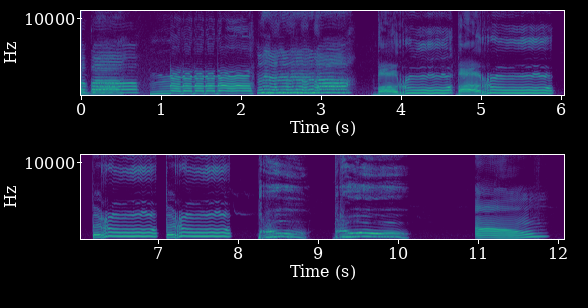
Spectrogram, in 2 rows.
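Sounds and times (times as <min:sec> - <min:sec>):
cartoon character singing: 0:00.0 - 0:07.9.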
